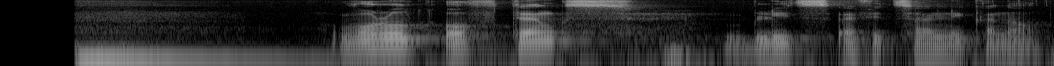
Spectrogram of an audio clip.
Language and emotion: Russian, neutral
